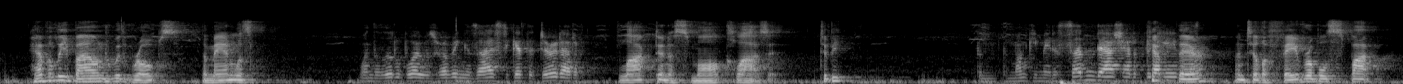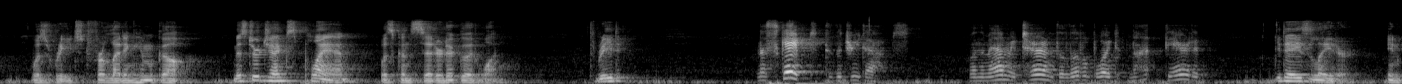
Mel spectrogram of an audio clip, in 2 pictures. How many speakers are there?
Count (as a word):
two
